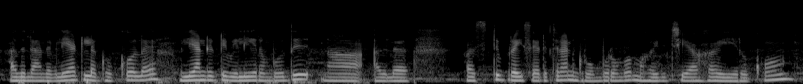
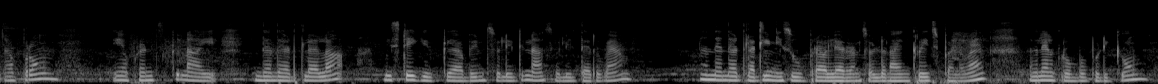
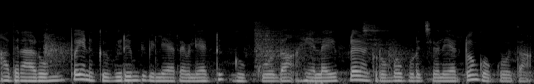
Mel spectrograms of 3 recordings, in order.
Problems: constant background noise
